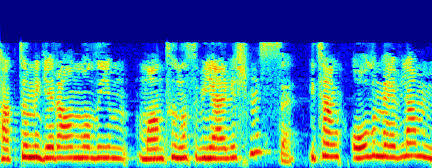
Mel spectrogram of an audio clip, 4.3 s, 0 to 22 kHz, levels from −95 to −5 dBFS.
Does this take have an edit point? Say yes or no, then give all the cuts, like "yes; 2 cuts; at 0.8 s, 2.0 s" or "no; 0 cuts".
yes; 1 cut; at 3.4 s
